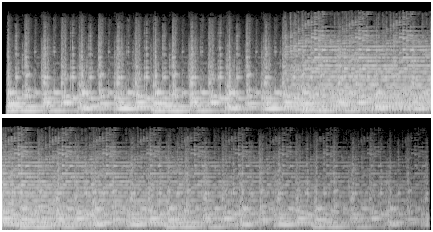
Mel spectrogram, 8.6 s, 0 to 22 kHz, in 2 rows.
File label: MusicaLoop, Korg N364; Factory Prog demos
